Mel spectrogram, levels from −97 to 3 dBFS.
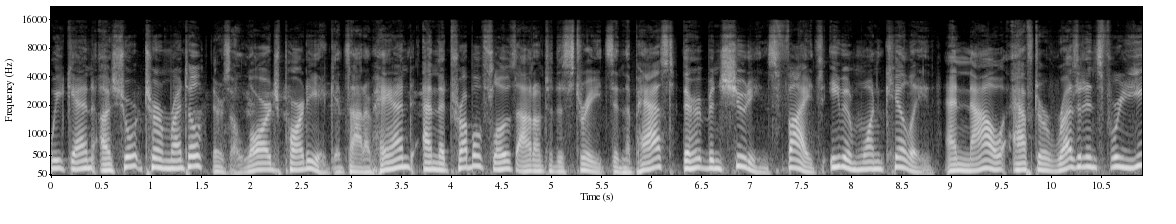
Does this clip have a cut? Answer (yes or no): no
